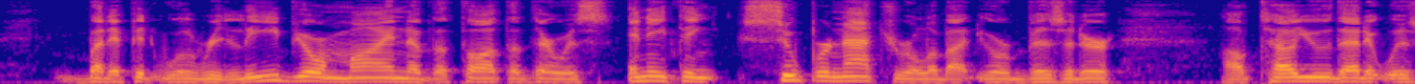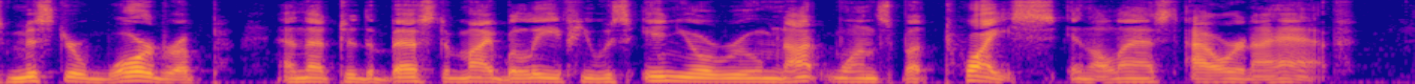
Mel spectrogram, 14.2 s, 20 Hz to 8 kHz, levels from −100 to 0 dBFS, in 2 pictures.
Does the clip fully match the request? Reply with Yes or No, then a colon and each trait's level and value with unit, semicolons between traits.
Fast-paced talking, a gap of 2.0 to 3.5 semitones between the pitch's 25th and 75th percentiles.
Yes: fast, 210 wpm; average, 3.2 semitones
